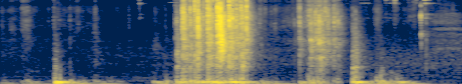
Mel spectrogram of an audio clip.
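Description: Tarot cards are shuffled in several quick riffling bursts close up, with soft taps and pauses between each shuffle.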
